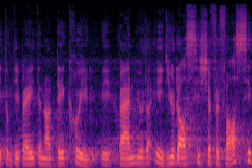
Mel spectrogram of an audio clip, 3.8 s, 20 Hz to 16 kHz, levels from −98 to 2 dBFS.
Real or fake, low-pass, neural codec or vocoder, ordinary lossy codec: real; 14.4 kHz; none; none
